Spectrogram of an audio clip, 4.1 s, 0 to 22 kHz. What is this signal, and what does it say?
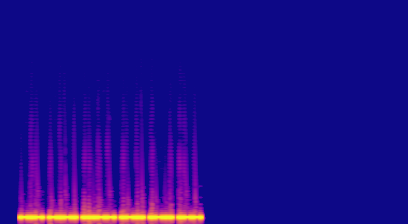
Morse code, heard as a keyed tone, about 49 wpm, 700 Hz. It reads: KC3LLW
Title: USA Call Signs - 6 Characters - Repeated 3x - 50wpm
